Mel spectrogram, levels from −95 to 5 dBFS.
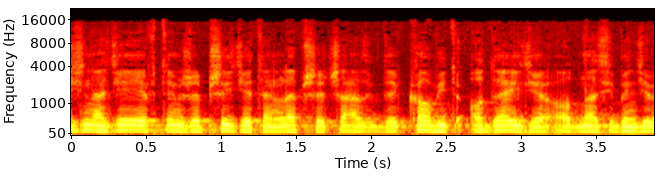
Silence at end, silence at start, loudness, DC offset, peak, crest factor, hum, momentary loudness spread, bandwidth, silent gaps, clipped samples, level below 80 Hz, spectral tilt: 0 s; 0 s; -18 LUFS; under 0.1%; -2 dBFS; 14 dB; none; 3 LU; 15.5 kHz; none; under 0.1%; -44 dBFS; -7 dB/octave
